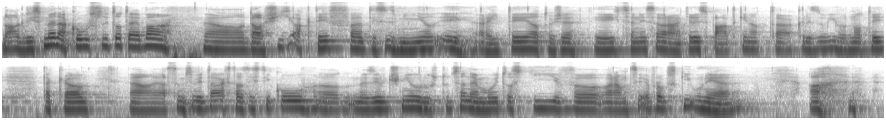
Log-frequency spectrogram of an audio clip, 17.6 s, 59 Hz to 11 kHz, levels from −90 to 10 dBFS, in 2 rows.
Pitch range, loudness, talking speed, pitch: 130-145 Hz, -24 LUFS, 135 wpm, 135 Hz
